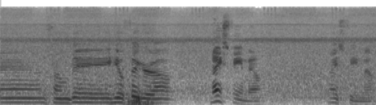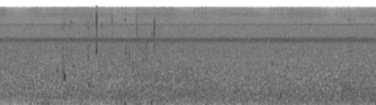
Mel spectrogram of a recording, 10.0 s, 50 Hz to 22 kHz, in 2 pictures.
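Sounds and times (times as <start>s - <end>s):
high insect drone: 0.0s - 10.0s
river water washing: 5.0s - 10.0s
faint ticks: 5.8s - 7.2s.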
